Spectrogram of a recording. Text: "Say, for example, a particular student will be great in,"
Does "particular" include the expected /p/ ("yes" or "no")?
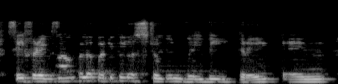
yes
